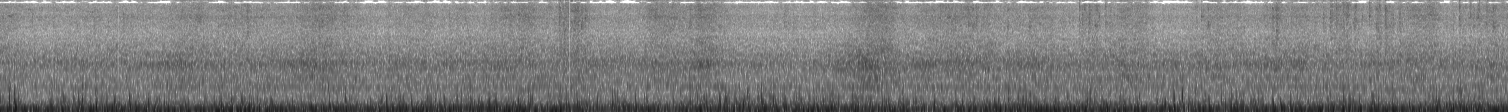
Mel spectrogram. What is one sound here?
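A car's engine hums steadily, heard from inside.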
